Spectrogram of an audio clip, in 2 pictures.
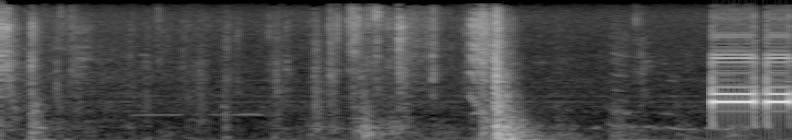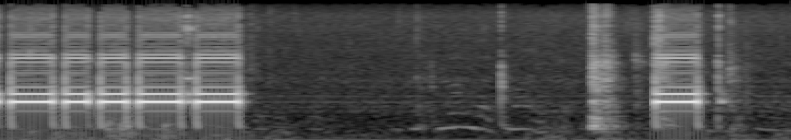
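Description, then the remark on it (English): A quick run of about seven bright telephone keypad beeps from a Skype dial pad, evenly spaced and fairly loud, followed a few seconds later by one more tone, with soft thumps and shuffling before them. “Go on and click show dial pad.”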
